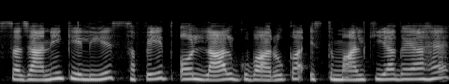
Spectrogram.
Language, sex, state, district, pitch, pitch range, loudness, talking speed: Hindi, female, Bihar, Sitamarhi, 235 Hz, 220-250 Hz, -22 LUFS, 160 wpm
